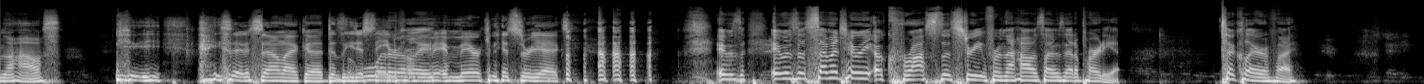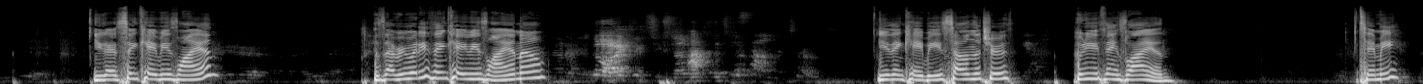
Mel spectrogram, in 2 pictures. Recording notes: Live at the Drunken Donut with a live studio audience.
